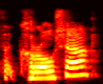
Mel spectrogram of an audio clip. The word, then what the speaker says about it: Kadrolsha: My name is Kadrolsha Anastasia Carole.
